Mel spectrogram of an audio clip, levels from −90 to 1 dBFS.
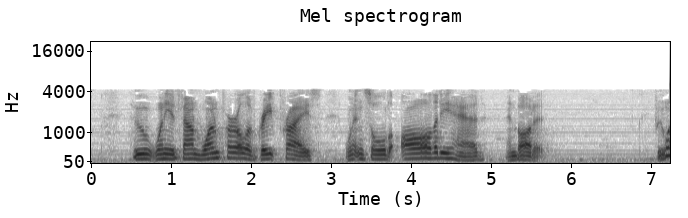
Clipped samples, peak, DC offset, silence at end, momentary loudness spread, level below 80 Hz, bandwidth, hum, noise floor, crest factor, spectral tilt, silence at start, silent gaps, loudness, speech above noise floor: under 0.1%; -4 dBFS; 0.2%; 0 s; 10 LU; -54 dBFS; 4.5 kHz; none; -47 dBFS; 16 dB; -11.5 dB/octave; 0.5 s; none; -20 LUFS; 28 dB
